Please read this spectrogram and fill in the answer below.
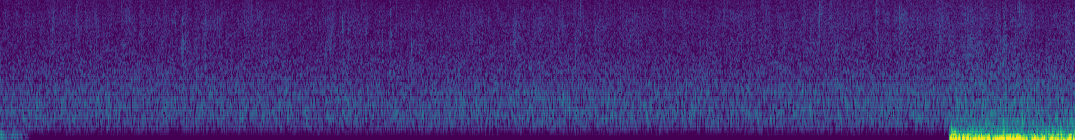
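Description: Steady hiss of falling rain. About seven seconds in, a much louder low rumble cuts in suddenly.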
